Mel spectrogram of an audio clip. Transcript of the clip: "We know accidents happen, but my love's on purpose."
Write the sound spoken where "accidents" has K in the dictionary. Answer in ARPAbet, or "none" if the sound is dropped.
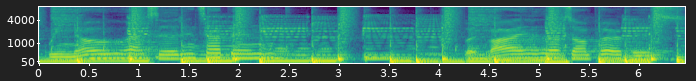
none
